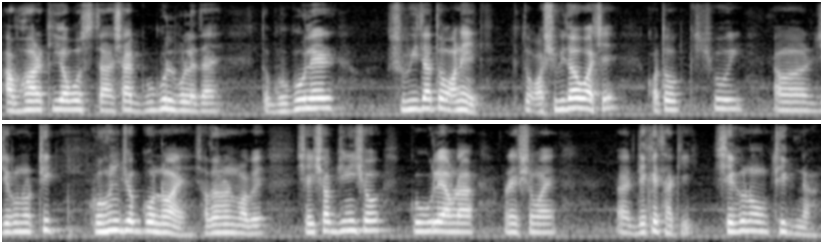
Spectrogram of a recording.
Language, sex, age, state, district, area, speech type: Bengali, male, 60+, West Bengal, Paschim Bardhaman, urban, spontaneous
